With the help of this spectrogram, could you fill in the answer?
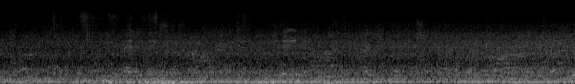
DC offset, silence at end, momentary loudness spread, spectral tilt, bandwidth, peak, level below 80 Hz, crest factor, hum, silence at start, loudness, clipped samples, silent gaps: under 0.1%; 0 s; 4 LU; -6 dB/octave; 16.5 kHz; -22 dBFS; -48 dBFS; 14 dB; none; 0 s; -37 LUFS; under 0.1%; none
